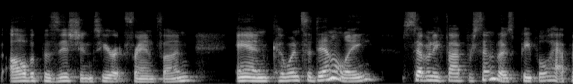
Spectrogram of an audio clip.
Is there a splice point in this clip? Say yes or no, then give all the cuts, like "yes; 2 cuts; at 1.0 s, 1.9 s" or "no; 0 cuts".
yes; 1 cut; at 4.0 s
